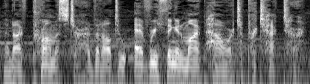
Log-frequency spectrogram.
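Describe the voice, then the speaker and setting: An actor playing a gentle, devoted young noble in a video game, with a polite, sincere and formal manner. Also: male voice, fairly low pitch, fast talker, over music, lightly acted. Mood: earnest, troubled.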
